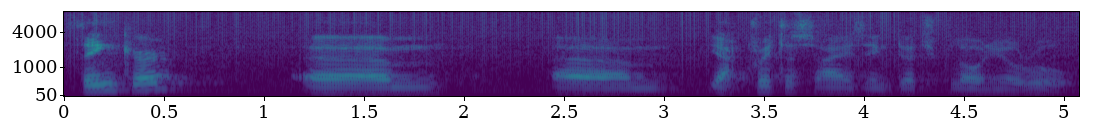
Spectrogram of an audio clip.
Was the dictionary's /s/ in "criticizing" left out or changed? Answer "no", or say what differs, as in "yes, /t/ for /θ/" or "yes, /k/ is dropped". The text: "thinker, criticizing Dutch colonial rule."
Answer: no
